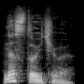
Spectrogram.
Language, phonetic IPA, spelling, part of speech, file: Russian, [nɐˈstojt͡ɕɪvə], настойчиво, adverb, Ru-настойчиво.ogg
- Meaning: persistently, obstinately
